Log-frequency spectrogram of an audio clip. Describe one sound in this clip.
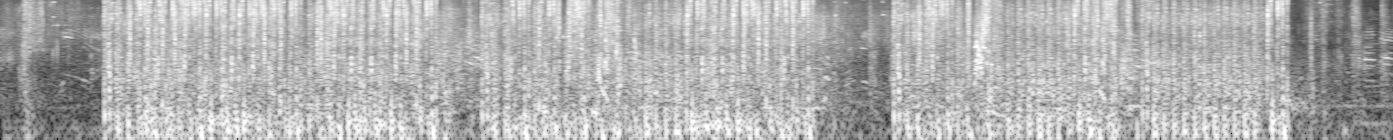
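Heavy guns fire in rapid, loud bursts.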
